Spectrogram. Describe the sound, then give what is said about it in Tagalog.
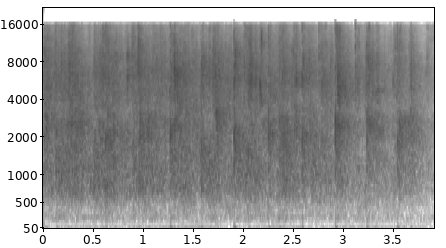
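A church audience applauds the Lord, with dense, steady clapping that holds at an even level for several seconds. “Once again, palakpakan natin yung Panginoon.”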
